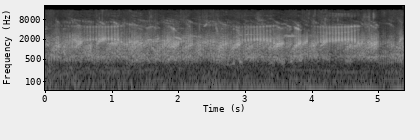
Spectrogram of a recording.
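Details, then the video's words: Frogs calling in the water: a dense, unbroken chorus of overlapping rasping croaks from many animals, steady in loudness throughout, with no other clear sounds. "Frog sound in the water"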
